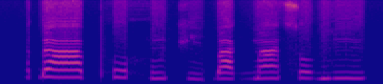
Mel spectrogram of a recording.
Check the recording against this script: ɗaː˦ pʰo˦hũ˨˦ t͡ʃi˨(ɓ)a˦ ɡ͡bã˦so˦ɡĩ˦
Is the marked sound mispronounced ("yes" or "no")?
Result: no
